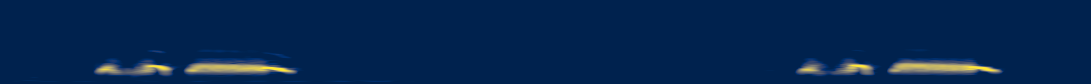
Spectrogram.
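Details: Spotted dove singing the thổ pha and hạp bổi coo styles meant to provoke a fight. Two identical phrases about three and a half seconds apart, each a pair of short hoots and a long throbbing coo, with a faint low hum early on.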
